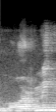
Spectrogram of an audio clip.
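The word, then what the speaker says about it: morning: मॉर्निंग कह सकते हैं याद रखिए आपको गुड मॉर्निंग नहीं बोलना है यहां पर र साइलेंट रहेगा मतलब आर का उच्चार आपको कम करना है या फिर नहीं करना है आप आर की जगह पर अ बोल सकते हैं यहां प है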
